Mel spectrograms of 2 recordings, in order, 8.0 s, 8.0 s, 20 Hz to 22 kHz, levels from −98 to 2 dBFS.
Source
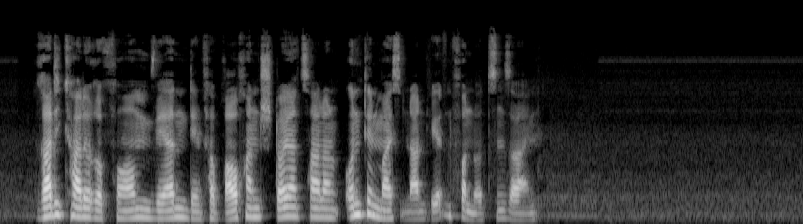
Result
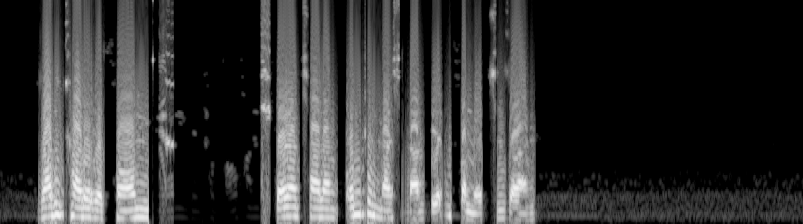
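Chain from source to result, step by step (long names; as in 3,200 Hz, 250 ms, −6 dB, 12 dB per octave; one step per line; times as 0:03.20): spectral peaks only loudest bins 16
0:01.48–0:02.70: inverse Chebyshev band-stop filter 110–700 Hz, stop band 50 dB
leveller curve on the samples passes 5
0:03.29–0:03.96: output level in coarse steps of 9 dB
level +2.5 dB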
